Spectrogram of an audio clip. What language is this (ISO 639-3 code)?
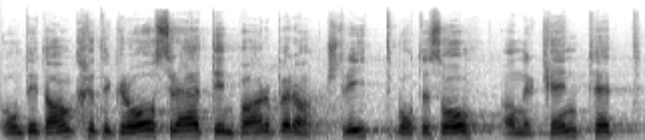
gsw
